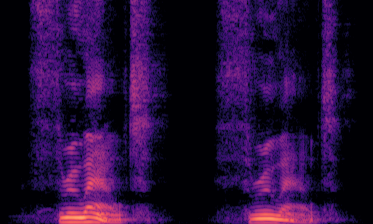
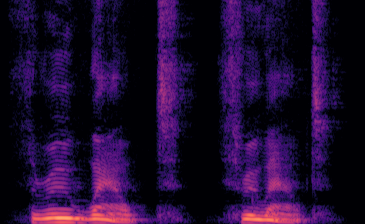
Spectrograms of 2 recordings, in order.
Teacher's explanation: See the W sound in the middle of that? Throughout.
